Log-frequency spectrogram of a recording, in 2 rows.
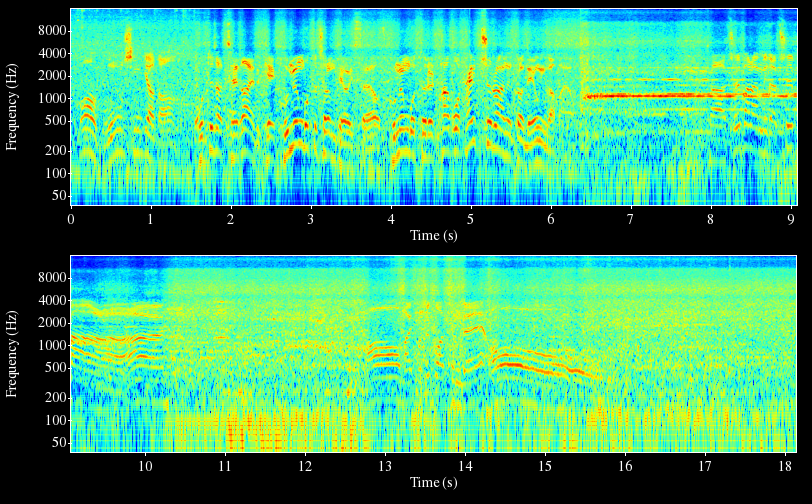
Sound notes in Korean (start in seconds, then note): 6.3 요란한 소리와 함께 출발하는 보트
